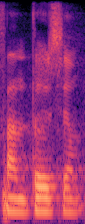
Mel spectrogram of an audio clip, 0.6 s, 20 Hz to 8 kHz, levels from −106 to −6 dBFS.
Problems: constant background noise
